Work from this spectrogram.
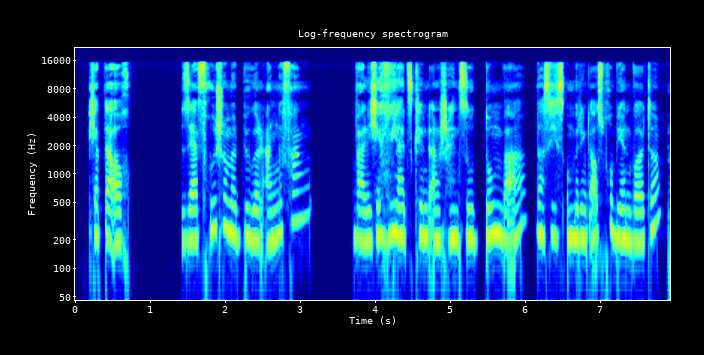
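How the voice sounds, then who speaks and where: This woman talks at a moderate pace with fairly high pitch, ordinary pitch variation, a somewhat breathy, dark, mellow tone, and a dry, close sound with no echo. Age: 30s. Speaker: podcast co-host. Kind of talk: casual chat. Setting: home attic.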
